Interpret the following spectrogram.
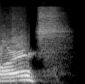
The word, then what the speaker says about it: Horus: Christ born of a I don't I can't pronounce the ages Horus Egypt like Horus yes born of a virgin, birthed announced by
